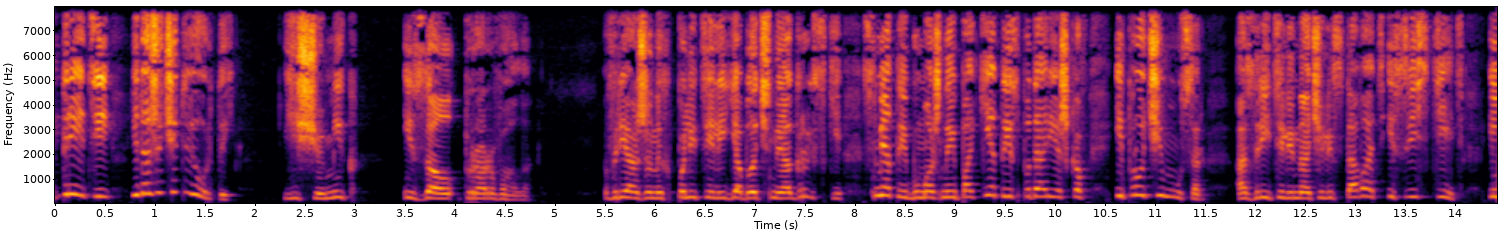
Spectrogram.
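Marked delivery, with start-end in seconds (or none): none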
